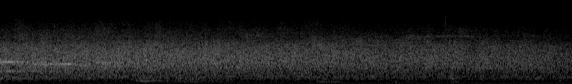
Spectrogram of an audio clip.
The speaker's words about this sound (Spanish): ¿No vale esto un aplauso al Señor Jesucristo?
